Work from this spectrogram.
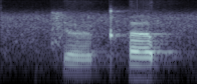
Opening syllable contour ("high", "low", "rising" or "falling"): low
